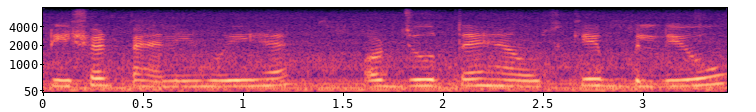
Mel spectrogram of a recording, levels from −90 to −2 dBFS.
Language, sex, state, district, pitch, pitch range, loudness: Hindi, female, Haryana, Charkhi Dadri, 215 Hz, 205-235 Hz, -16 LUFS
